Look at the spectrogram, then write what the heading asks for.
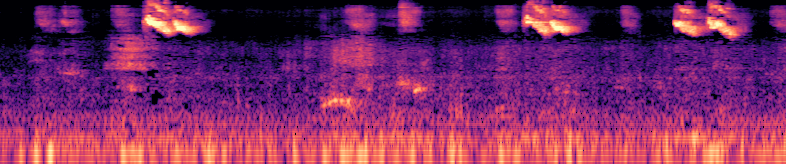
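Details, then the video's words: Oriental white-eye in full song ('gacor'): bright, high squeaky phrases alternating with softer, lower chatter notes, loud bursts recurring every couple of seconds over a low background hum. "burung pleci gacor"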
